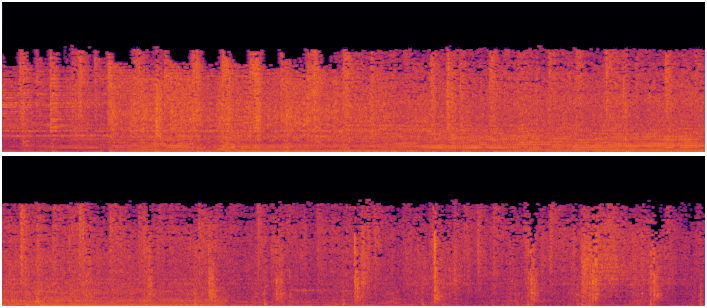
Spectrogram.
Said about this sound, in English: He's travelling faster, taking a bit more chance with the car.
